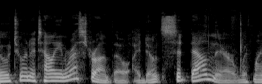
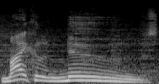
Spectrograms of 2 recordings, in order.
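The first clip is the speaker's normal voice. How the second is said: mock-posh, put-on British Received Pronunciation accent; 3 semitones higher, 6 dB louder than usual. Mocking a demand to pronounce a name properly, in a put-on rp accent. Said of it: "pronounce that name like the Queen herself. I want R P".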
